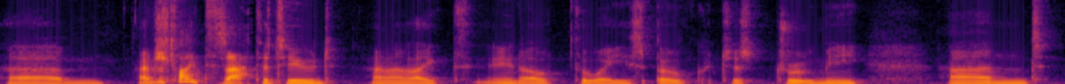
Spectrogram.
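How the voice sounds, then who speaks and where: Mid-pitched man, hesitant podcast chat. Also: little pitch movement, moderate pace. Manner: hesitant, searching for words. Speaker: podcast book club host. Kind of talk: casual comic book discussion.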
